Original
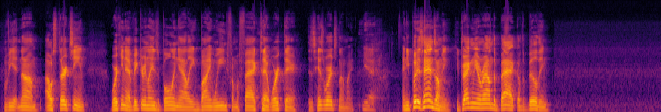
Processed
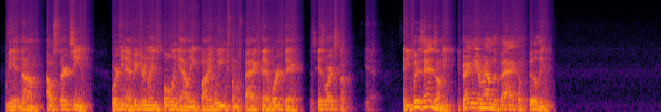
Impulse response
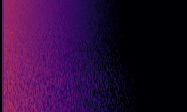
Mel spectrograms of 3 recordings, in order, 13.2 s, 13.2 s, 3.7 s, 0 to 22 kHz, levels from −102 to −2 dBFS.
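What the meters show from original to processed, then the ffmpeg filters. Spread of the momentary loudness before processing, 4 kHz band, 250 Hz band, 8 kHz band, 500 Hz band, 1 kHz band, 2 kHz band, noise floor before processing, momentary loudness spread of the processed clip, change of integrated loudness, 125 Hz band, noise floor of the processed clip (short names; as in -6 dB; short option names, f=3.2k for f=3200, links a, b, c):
16 LU, -4.5 dB, -0.5 dB, 0.0 dB, -5.0 dB, -4.5 dB, -5.5 dB, -64 dBFS, 8 LU, -2.5 dB, +3.0 dB, -74 dBFS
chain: -filter_complex "[0:a]aeval=exprs='val(0)+0.5*0.0316*sgn(val(0))':c=same,agate=range=-41dB:threshold=-28dB:ratio=16:detection=peak,aecho=1:1:20|45|76.25|115.3|164.1:0.631|0.398|0.251|0.158|0.1,acrossover=split=190[a][b];[b]acompressor=threshold=-30dB:ratio=3[c];[a][c]amix=inputs=2:normalize=0,volume=1dB"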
